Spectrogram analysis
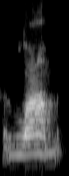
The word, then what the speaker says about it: lamb: so not um so like crumb lamb ending in a b where we wouldn't think there would be one and that's silent h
